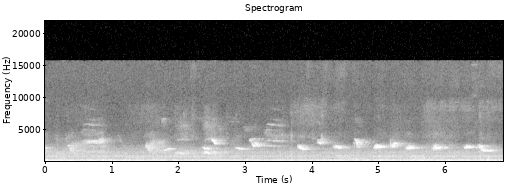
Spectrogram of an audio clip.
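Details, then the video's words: Neighbourhood squirrel barking at a black stray cat, outdoors. Sharp, high chirp-like barks repeat in an irregular string, growing steadier and closer together, about two per second, toward the end over a low background hum. "Squirrel barking at the cat"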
